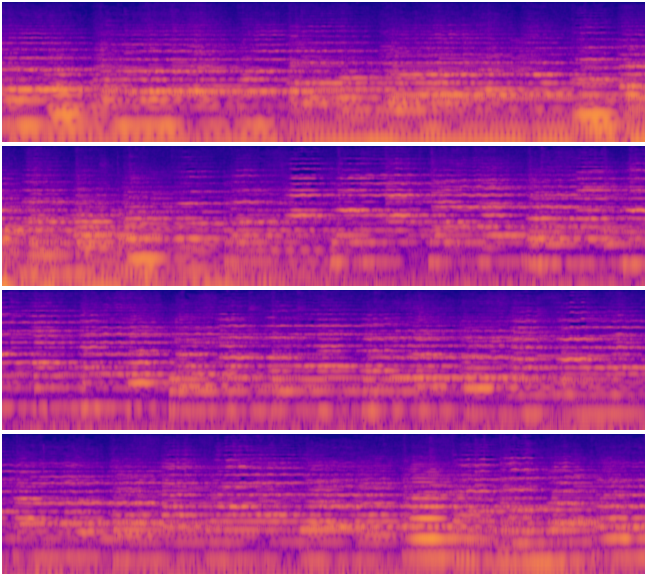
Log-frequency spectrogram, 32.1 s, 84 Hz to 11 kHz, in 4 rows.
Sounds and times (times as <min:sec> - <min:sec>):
Violin, fiddle: 0:00.0 - 0:32.1.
